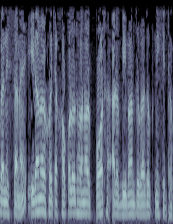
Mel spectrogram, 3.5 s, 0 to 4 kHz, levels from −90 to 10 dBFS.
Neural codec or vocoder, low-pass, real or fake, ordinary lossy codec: none; 3.6 kHz; real; none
